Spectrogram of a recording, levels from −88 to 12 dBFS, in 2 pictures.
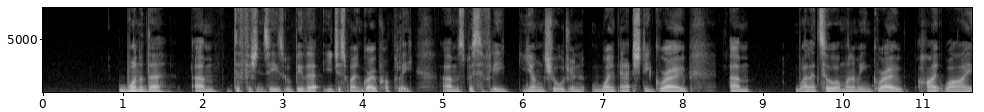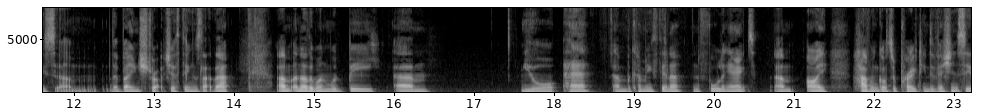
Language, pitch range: English, 85-100 Hz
